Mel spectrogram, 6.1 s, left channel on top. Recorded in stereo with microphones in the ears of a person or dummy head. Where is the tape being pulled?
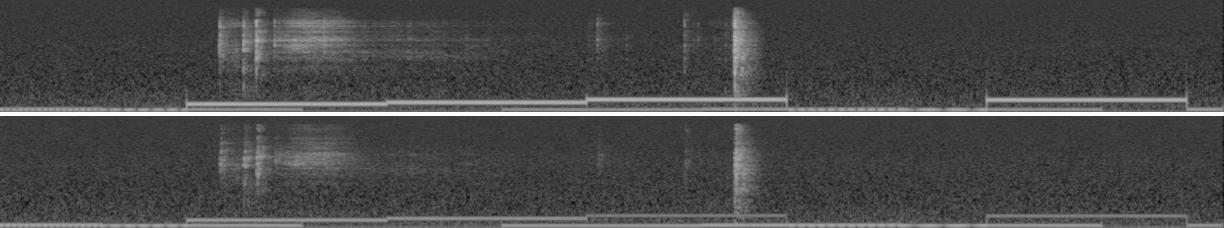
45° left (ahead or behind), 1.6 m.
